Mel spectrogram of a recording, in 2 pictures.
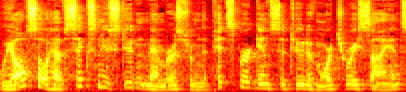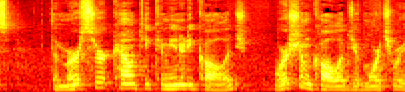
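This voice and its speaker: A man with a Canadian accent speaks in an ordinary speaking voice at a medium pitch. His pace is fairly quick and his intonation lively. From Canada, Calgary, Alberta. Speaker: funeral home owner, association president-elect, event host. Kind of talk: online awards ceremony hosting. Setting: online event.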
